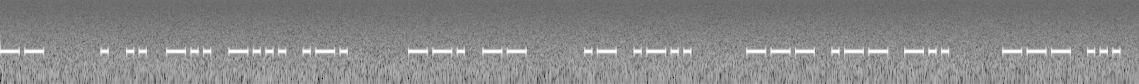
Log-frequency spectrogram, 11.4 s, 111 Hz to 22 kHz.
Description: Morse code (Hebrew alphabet), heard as a keyed tone, hand-sent with a paddle, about 19 wpm, 870 Hz. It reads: … וידבר גם אל הצד …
